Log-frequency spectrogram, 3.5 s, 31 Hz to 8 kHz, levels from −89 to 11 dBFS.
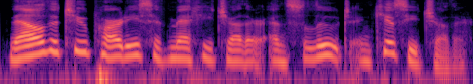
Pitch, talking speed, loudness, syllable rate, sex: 175 Hz, 235 wpm, -20 LUFS, 5.6 syllables/s, female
